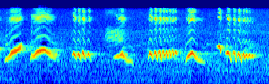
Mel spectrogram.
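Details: Wild white-rumped shama singing loud and melodious: bold arched whistles alternating with quick warbled trills, phrases spaced by short gaps, each note rich and clear.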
